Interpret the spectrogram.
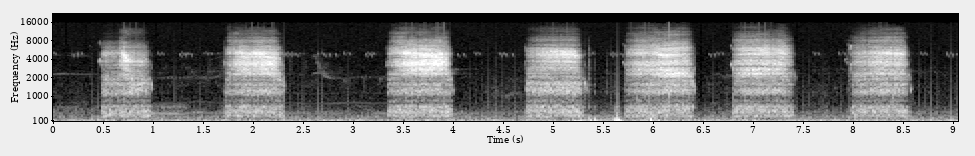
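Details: Barn owl chick, wild and feeding on a rodent at a camera-watched nest, gives seven long, raspy hissing screeches spaced about a second apart. A faint, steady high chirping sounds underneath.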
